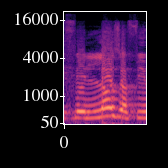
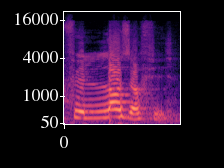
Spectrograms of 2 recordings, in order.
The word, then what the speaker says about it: philosophy: 1 2 3 philosophy we say philosophy we stress on the L philosophy then hopefully hopeful hopefully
